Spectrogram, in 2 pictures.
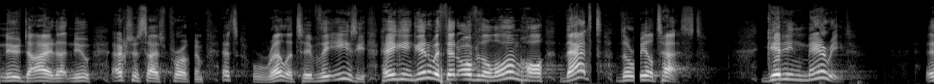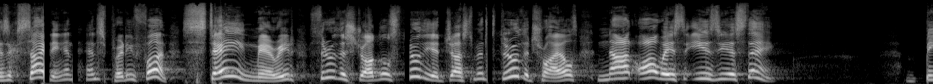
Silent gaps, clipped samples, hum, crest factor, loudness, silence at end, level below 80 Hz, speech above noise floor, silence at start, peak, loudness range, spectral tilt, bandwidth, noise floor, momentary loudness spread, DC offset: none; under 0.1%; none; 16 dB; -16 LUFS; 0 s; -58 dBFS; 46 dB; 0 s; 0 dBFS; 3 LU; -2.5 dB/octave; 19 kHz; -62 dBFS; 12 LU; under 0.1%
